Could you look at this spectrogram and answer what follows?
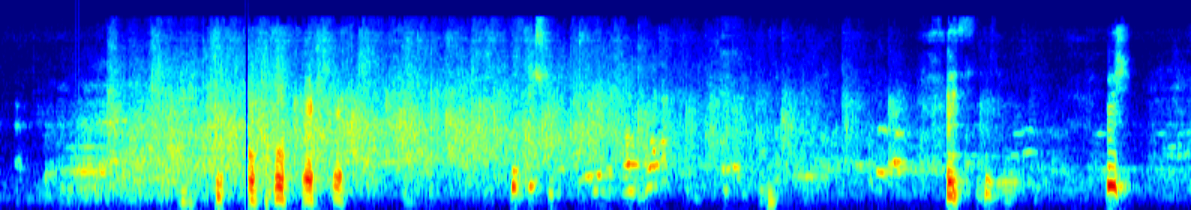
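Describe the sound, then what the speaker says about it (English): Applause from a crowd at a media briefing, a dense, steady patter of many hands clapping that runs for about eight seconds, with voices and a few chuckles mixed in. "don't know what the clapping is all about"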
